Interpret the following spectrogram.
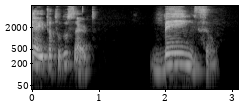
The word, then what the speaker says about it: benção: aí tá tudo certo benção benção novamente sílaba tônica bem bem logo antes da terminação com o tio então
